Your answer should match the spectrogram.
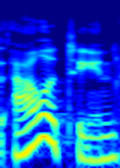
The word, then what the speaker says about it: Alateen: Is it pronounced Alateen? – Oh, yeah. The clue is adolescent support group, and the answer is Alateen.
